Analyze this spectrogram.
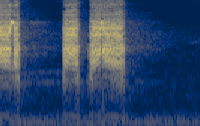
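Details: Black francolin, the kala tetar, giving a harsh, grating call of three loud rasping bursts: one short note, a pause, then two longer notes close together, with a quiet background.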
